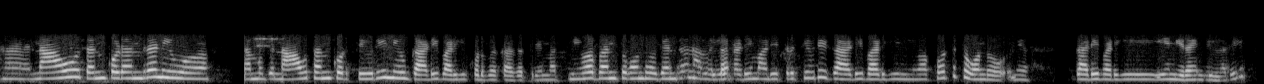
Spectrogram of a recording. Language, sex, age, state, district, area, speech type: Kannada, female, 30-45, Karnataka, Gadag, rural, conversation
